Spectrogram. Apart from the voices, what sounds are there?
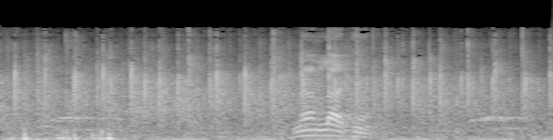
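audience hand clapping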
